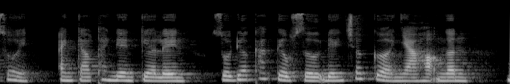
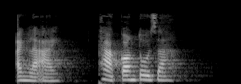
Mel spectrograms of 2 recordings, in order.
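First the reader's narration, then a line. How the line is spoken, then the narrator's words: Angry. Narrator (Vietnamese): Người đứng đầu tức giận nói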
